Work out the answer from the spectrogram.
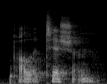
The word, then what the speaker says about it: politician: That letters, those letters c i say the sh sound here. And then almost no vowel, a schwah or no vowel before the end. So it sounds like politician.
